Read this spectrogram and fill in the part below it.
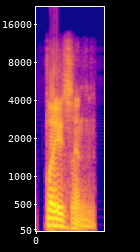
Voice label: "blazon", American

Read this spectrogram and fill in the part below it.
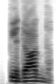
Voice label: "bedaub", American

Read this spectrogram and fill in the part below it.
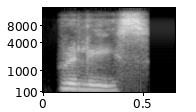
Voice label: "release", Indian

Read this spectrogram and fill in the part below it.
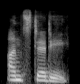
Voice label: "unsteady", Indian

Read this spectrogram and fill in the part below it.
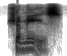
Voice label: "chemise", American

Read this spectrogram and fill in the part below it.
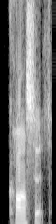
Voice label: "coset", American

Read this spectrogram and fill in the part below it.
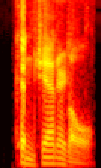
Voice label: "congenital", American

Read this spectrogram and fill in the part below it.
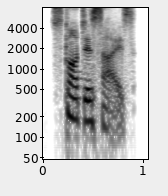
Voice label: "Scotticize", Indian

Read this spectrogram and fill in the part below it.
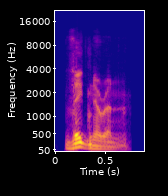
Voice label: "vigneron", British

